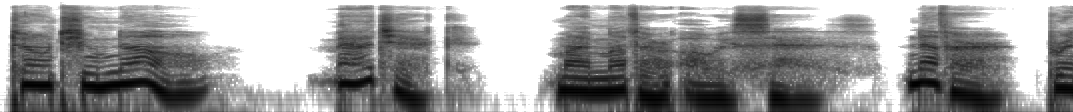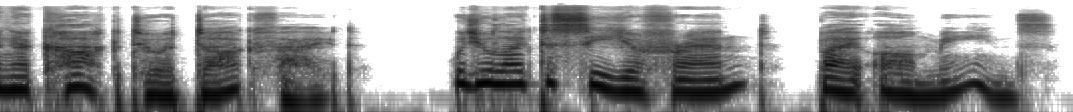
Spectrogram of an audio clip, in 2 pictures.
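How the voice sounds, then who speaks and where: This is a haughty young witch villainess from a storybook, acted out by a man. The voice is lifted high and husky, with slow, mocking phrases that swing widely in pitch. It sounds smug and menacing. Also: big pitch swings, a little mellow, no room sound, studio quality, full character voice. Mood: taunting.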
